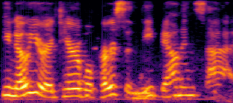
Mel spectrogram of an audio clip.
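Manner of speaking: very sweet, honeyed, sugary tone, acted. Retelling what is said to a pet bird: imitating saying it very sweetly. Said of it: "I tell her very sweetly".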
